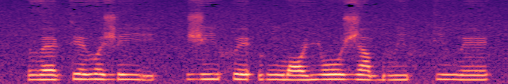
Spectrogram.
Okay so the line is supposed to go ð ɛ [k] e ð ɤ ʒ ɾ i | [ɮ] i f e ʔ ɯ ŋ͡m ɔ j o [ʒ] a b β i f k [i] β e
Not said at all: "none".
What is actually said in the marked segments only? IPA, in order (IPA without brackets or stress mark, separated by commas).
k, ʒ, ʒ, i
